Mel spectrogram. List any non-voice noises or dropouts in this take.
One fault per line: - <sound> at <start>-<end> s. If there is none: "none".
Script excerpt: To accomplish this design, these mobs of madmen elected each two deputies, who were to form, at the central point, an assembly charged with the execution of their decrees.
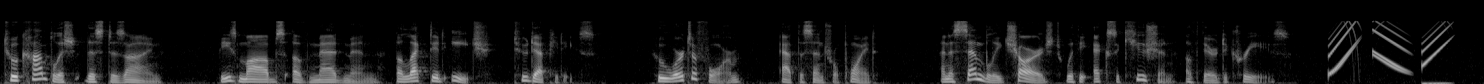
- chirp at 13.3-14.6 s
